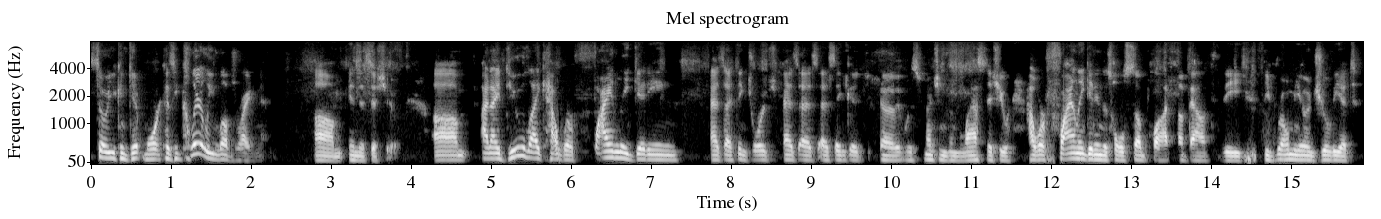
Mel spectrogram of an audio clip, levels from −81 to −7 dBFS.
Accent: American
